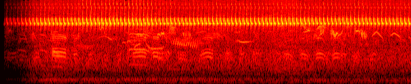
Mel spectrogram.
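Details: Common grasshopper warbler reeling: a steady, very high, insect-like trill held without a break, over many squeaky, honking calls from other birds.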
